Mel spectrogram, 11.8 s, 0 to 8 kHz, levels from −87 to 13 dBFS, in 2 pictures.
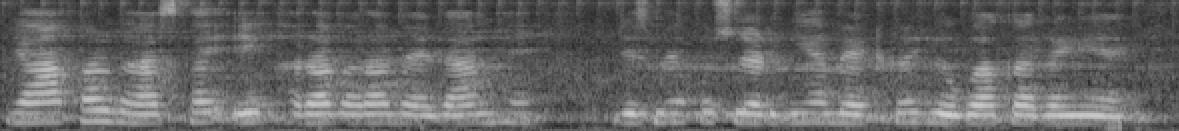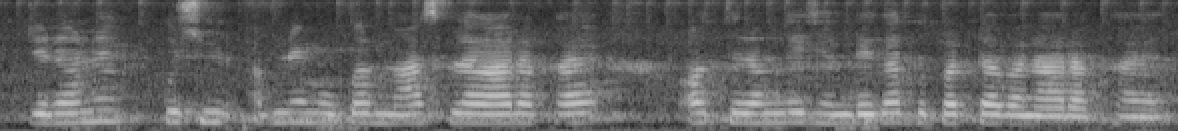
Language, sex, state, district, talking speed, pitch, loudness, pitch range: Hindi, female, Uttar Pradesh, Etah, 165 wpm, 215 Hz, -17 LUFS, 205-230 Hz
